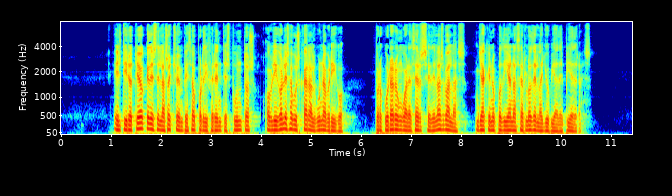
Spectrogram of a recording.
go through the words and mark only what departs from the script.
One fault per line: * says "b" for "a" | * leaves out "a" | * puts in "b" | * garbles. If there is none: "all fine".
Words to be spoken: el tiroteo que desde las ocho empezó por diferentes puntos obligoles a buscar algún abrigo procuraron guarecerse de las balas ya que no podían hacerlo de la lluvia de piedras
all fine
